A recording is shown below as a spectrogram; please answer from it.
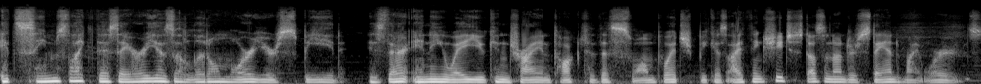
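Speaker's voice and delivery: in-character whisper. Leaning in to ask another party member for help: in-character whisper. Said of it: "I'm gonna lean in and whisper".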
